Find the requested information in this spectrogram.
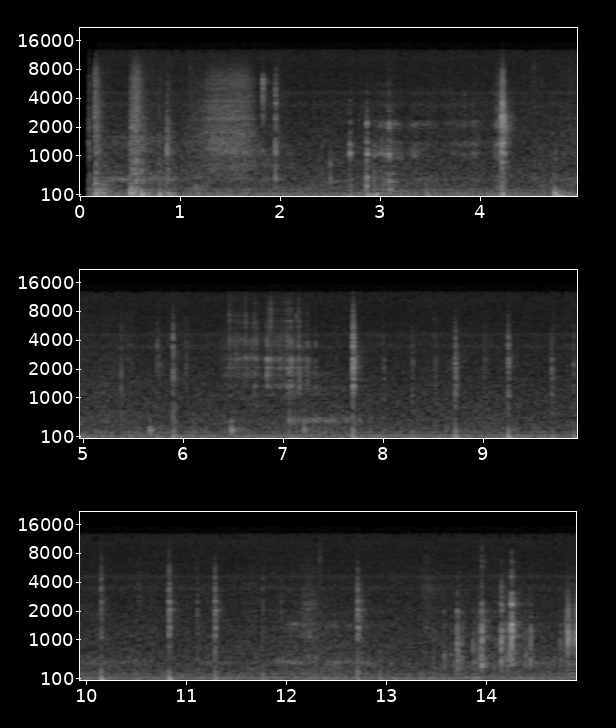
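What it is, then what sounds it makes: Plastic Lego baseplate. Fingertips tap and scratch across the studs of a large, thin, solid, flat green plastic Lego baseplate lying on a tiled floor. Quiet, sharp, bright clicks and short scratchy rubs are scattered irregularly over a steady low hum, each tap dying away almost instantly.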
